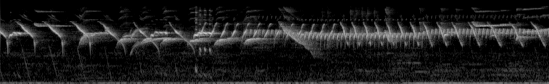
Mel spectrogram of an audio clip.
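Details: Belgian canary song for warming up a canary: several brisk falling whistled notes, then from midway a long, even, fast high roll.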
